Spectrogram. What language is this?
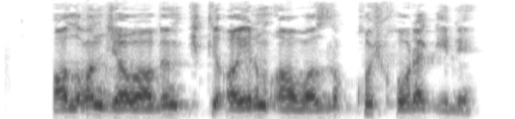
Uyghur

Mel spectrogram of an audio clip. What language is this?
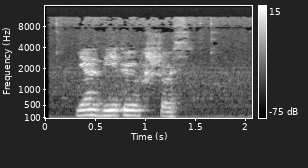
Ukrainian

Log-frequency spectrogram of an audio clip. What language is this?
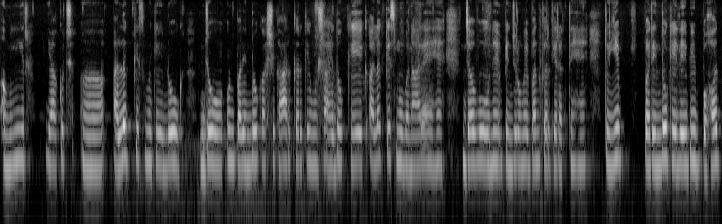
Urdu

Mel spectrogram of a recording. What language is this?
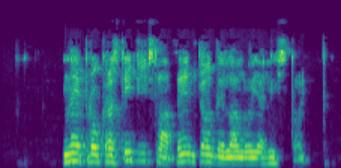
Esperanto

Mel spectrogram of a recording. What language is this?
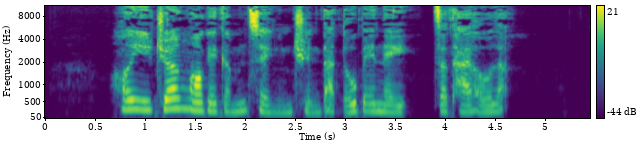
Cantonese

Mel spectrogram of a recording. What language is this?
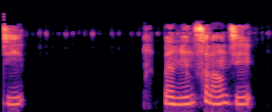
Chinese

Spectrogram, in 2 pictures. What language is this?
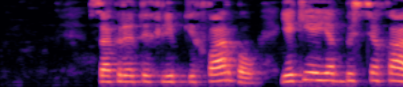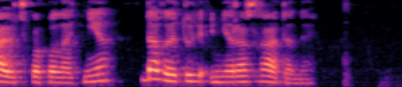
Belarusian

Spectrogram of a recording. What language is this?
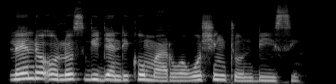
Luo (Kenya and Tanzania)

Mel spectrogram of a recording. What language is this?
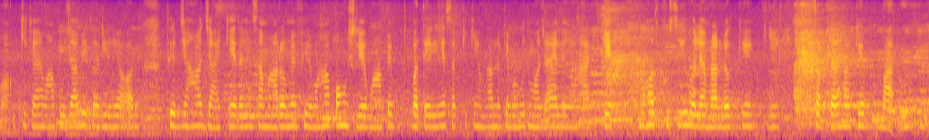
Maithili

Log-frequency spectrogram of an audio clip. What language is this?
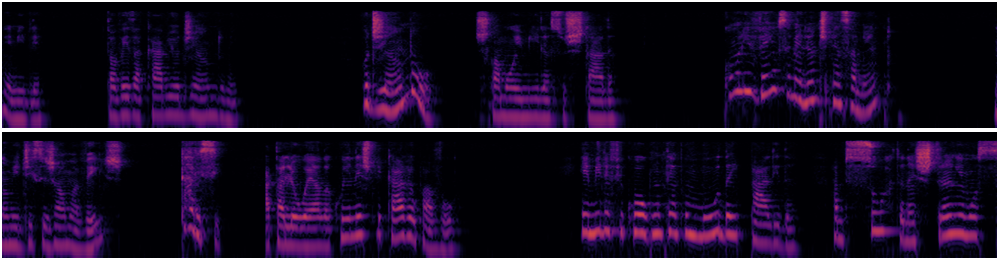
Portuguese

